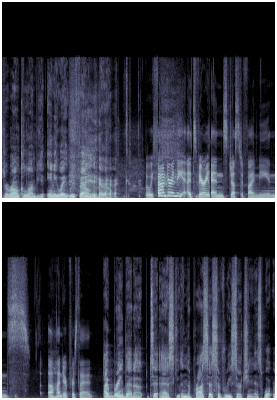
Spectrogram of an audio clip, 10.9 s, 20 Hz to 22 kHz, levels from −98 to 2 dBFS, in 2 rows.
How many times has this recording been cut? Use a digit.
4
